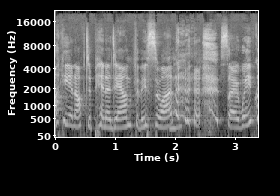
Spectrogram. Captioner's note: chuckles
